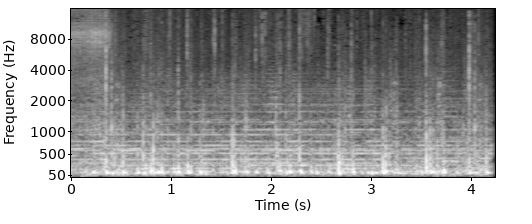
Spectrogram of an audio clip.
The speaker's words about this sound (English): Ride like our lives depend on it. We race out from Bannock to see how far our horses can carry us in an hour. Which means that for the next 60 minutes, I get to feel like an American outlaw.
